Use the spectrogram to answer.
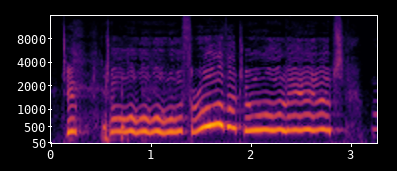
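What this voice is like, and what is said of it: High-pitched falsetto singing. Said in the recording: “it's like Tiny Tim ... It is kind of high pitched ... I got a solid falsetto”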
